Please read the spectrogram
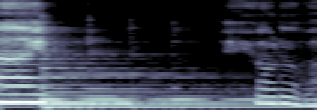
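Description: Music: acoustic guitar playing in a folk song, with a held pitched note ending just after the start.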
